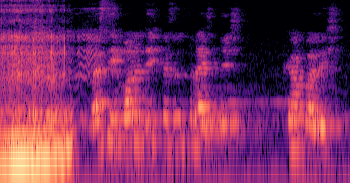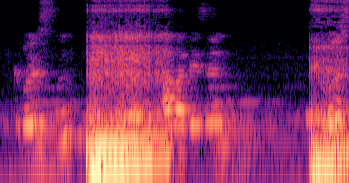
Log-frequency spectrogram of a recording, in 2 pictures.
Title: Amstaff snoring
